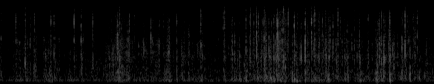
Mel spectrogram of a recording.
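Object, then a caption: Thin plastic air cushion packaging bag. A clear, thin, hollow plastic air cushion packaging bag with blue print is gripped and rubbed with the fingertips close up, making it crinkle. Dense, bright, dry crackling comes in quick overlapping bursts for about four seconds, with little low end.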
